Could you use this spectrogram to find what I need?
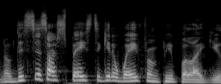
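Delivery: put-on, drawn-out, high, slow half-shout. Acting out the girls in the viral video: imitating someone yelling. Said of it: "yelling at them".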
